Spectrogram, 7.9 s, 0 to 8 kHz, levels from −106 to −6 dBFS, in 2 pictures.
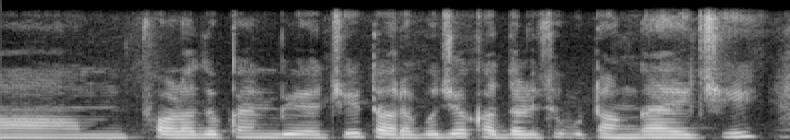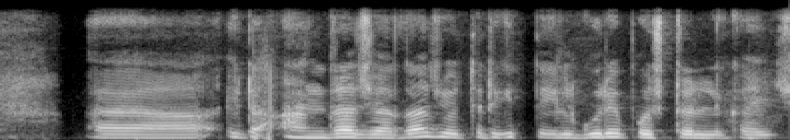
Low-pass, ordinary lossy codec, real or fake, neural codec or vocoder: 7.2 kHz; none; real; none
